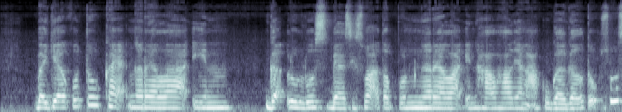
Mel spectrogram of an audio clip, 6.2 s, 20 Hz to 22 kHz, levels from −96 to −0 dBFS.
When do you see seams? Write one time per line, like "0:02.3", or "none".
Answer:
none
